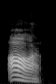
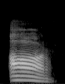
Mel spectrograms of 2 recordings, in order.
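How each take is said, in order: First: The word has a very short, reduced vowel. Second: The word has a long, full vowel. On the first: The word is unstressed. "when it comes to a weaker version, it is very short" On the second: The word is stressed. "the strong pronunciation ... where the vowel sound is long"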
